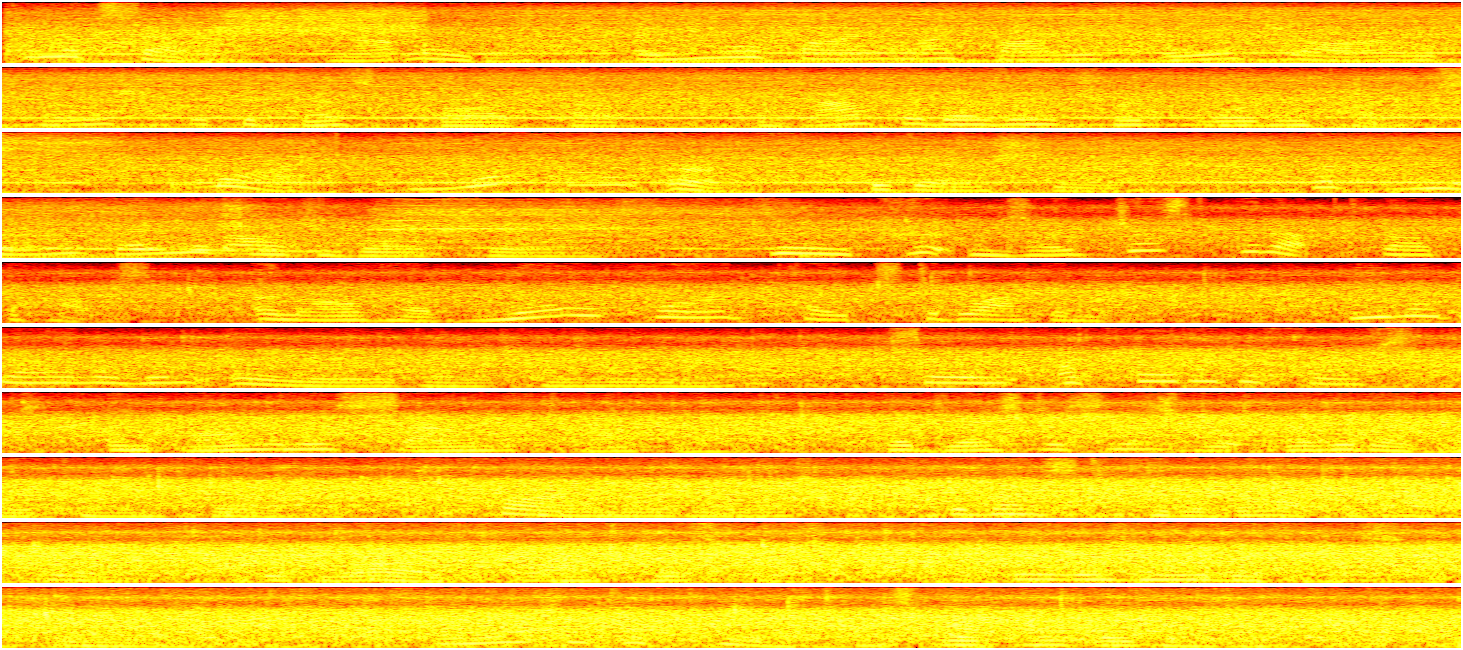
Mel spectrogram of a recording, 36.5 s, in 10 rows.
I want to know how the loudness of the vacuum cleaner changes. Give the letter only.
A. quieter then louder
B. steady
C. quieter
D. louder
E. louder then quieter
B.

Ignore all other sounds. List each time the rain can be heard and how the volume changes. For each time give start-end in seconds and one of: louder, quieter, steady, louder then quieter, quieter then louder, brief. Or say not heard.
0.1-36.4 louder.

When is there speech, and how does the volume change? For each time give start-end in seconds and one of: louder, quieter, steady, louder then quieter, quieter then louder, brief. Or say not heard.
0.0-36.4 steady.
